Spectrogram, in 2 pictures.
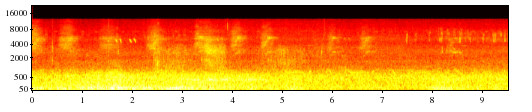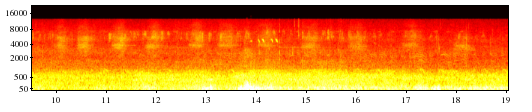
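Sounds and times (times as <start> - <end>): birds chirping: 5.9 - 18.2.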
